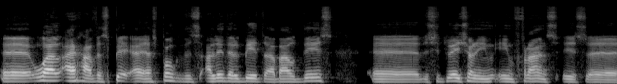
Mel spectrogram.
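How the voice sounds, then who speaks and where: A man speaks with a Basque accent. His intonation stays fairly even. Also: fairly high pitch for a man, moderate pace. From Basque Country. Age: 50s. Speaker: Basque language advocate. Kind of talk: interview. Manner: halting, many fillers and restarts.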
